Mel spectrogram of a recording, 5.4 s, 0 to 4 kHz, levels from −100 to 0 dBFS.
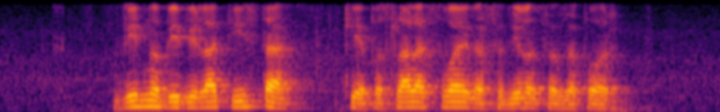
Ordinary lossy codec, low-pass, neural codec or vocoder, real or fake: none; 3.6 kHz; none; real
